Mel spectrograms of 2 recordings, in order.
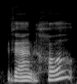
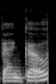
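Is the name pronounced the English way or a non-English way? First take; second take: non-English; English. First: The name is pronounced in a non-English way. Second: The name is pronounced in the English way.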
